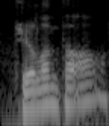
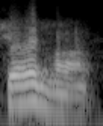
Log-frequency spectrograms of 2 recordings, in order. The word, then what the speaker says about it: Gyllenhaal: Jake, I can't ever pronounce his name. Gyllenthal. Gyllenhaal.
